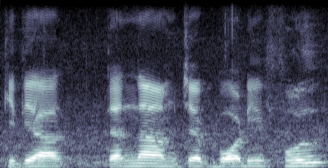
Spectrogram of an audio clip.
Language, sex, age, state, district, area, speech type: Goan Konkani, male, 18-30, Goa, Murmgao, rural, spontaneous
